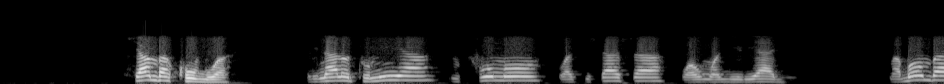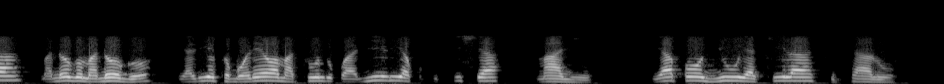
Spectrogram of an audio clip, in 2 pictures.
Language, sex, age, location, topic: Swahili, male, 25-35, Dar es Salaam, agriculture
